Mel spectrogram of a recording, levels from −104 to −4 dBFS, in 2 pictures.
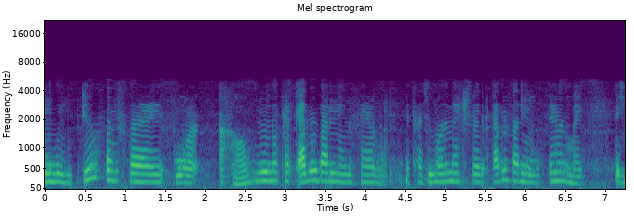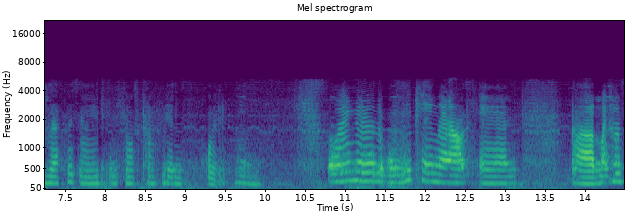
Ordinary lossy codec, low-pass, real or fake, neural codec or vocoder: Opus, 64 kbps; 5.4 kHz; fake; codec, 44.1 kHz, 1.7 kbps, Pupu-Codec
